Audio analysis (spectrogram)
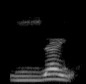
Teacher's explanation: Jadi ketika mengucapkan huruf zai, jangan sampai keluar udara yang deras. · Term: jahar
